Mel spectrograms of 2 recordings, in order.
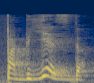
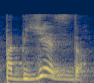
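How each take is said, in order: First: The two syllables are clearly split apart. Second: The same.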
